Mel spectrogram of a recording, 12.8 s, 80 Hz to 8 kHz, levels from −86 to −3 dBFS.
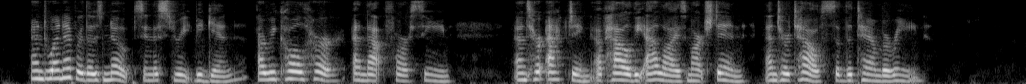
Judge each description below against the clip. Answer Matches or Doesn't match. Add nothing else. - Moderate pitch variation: Matches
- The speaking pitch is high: Matches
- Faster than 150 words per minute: Doesn't match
